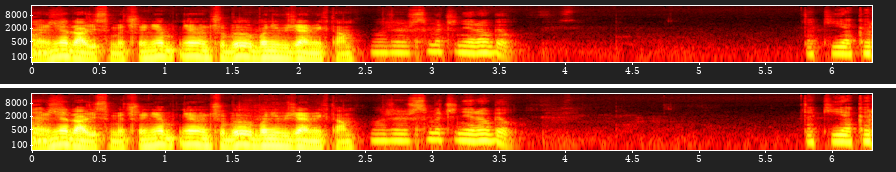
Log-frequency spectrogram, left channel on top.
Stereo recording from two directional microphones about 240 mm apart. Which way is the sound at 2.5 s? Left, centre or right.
Right.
